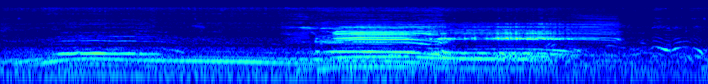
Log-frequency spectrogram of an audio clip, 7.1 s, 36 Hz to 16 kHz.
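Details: Several moos from racing cattle at a kerapan sapi training session, Asemanis field, 6 November 2022; a low wavering bellow gives way to a louder, brighter, overlapping lowing, with music playing underneath.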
